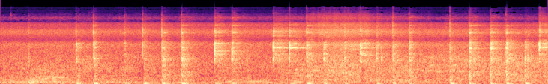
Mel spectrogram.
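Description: Steel ball-peen hammer striking repeatedly on a car's front steering knuckle, sharp metallic clinks about three a second, starting about a second in.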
